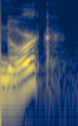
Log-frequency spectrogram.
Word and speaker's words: Newark: how do you pronounce Newark uh Newark yeah exactly Dave anything you mean nork Newark yeah Newark Newark yeah Newark n-o-r-k Newark yeah it's just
